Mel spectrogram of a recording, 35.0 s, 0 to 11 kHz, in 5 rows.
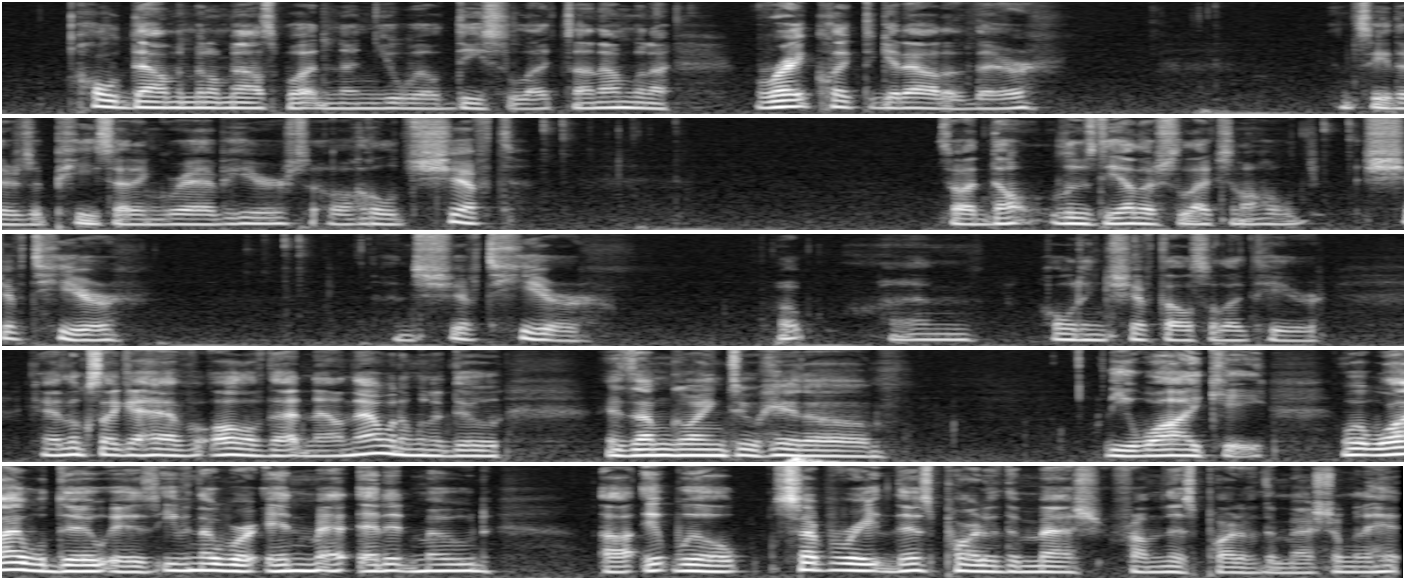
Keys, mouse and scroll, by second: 4.2-5.9 middle drag, 6.4-8.3 middle drag, 8.3-9.1 scroll up 1, 10.0-11.7 drag, 10.8-12.5 middle drag, 13.7-15.3 drag, 15.6 click, 16.5-18.3 middle drag, 19.7-21.4 drag, 20.5-22.4 middle drag.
